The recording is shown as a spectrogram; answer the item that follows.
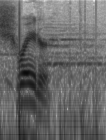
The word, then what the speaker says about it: Schroeder: Excuse me, it's Schrader. Just like the old Redskins quarterback. Remember Jay Schrader? They spell it Schroeder and pronounce it Schrader. It's some French thing.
